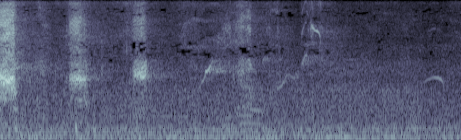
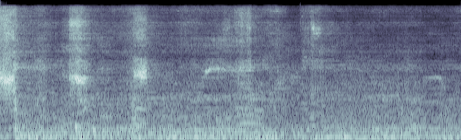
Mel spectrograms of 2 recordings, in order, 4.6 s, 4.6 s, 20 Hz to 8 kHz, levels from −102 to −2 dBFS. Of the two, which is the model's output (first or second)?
second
